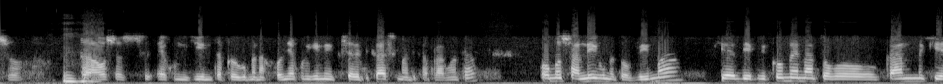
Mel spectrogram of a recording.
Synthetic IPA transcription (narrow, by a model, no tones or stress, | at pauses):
so | t̪ɐo̞sɐe̞xunʝinit̪ɐpɾo̞iɣume̞nɐxɾo̞ɲɐexunʝiniekse̞ɾe̞t̪ikɐsimɐnd̪ikɐpɾɐɣmɐt̪ɐ | o̞mo̞sɐniɣume̞t̪o̞vimɐce̞ðiepðikume̞nɐt̪o̞kɐnume̞ce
